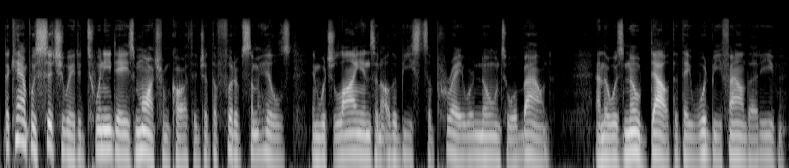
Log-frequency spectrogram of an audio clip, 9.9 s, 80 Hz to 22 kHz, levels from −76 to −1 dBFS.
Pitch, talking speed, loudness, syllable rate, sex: 120 Hz, 235 wpm, -22 LUFS, 5.6 syllables/s, male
